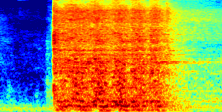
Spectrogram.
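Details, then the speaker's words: Turbo LS swapped G-body Malibu, first start attempt with spark plug tested out: just over a second of steady cranking winds down without firing; no spark. "No spark. We've messed with it a few times."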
